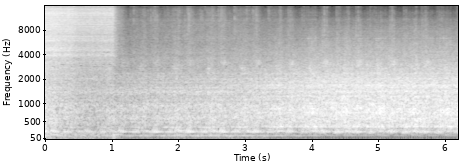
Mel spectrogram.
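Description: High-pressure air compressor's automatic moisture drain purging: a sudden hiss of escaping air lasting about a second. Then the compressor runs on, much fainter and steady, during the fill.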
